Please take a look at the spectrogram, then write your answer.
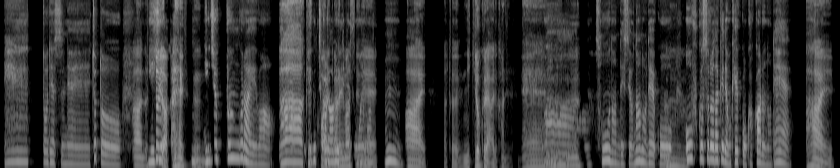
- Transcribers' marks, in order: laughing while speaking: "分からないです"
- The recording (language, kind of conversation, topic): Japanese, advice, 休日の集まりを無理せず断るにはどうすればよいですか？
